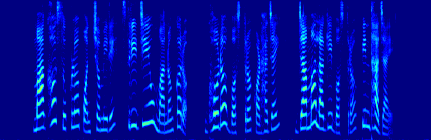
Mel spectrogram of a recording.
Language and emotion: Odia, neutral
